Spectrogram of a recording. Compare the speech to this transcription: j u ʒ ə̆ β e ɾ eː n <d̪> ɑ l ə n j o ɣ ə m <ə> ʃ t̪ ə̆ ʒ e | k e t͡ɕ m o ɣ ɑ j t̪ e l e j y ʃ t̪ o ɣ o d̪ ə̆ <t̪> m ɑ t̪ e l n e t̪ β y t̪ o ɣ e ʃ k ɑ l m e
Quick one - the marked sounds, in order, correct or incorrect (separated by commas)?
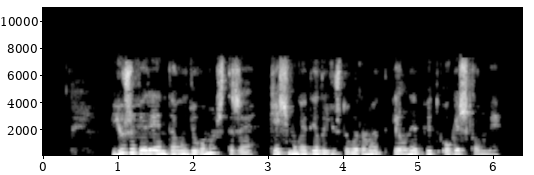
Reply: incorrect, incorrect, incorrect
